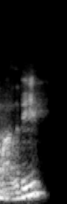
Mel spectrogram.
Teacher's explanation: La variante prestigiosa, la D aproximante relajada, Madrid. La pronunciación como una Z, Madrid.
